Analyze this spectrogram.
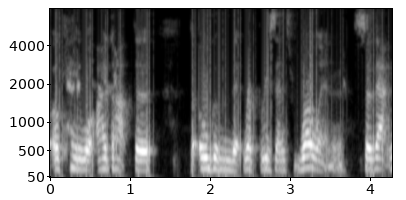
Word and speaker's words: Ogham: And we're circling back to Etsy and our small shops, but there are some really cool kits of the Ogham. Some people call it Om.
